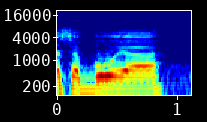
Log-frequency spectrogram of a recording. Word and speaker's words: سيبويه: قال وقال مكي بن أبي طالب في تفسيره وليست هذه الزيادة توجب أن تكون الوسطى غير العصر، لأن سبويا حكى مررت بأخيك وصاحبك، ها؟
